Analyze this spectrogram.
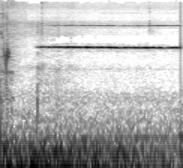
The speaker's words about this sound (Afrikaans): Vreemd, die rem het geskree. Nou nie wat mens verwag van 'n feitelik splinternuwe kar nie.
